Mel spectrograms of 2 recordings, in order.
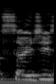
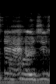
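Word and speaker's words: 호주: Oh no, it's not Soju Sarah. It's Hoju Sarah. So in Korean, Hoju means Australia.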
